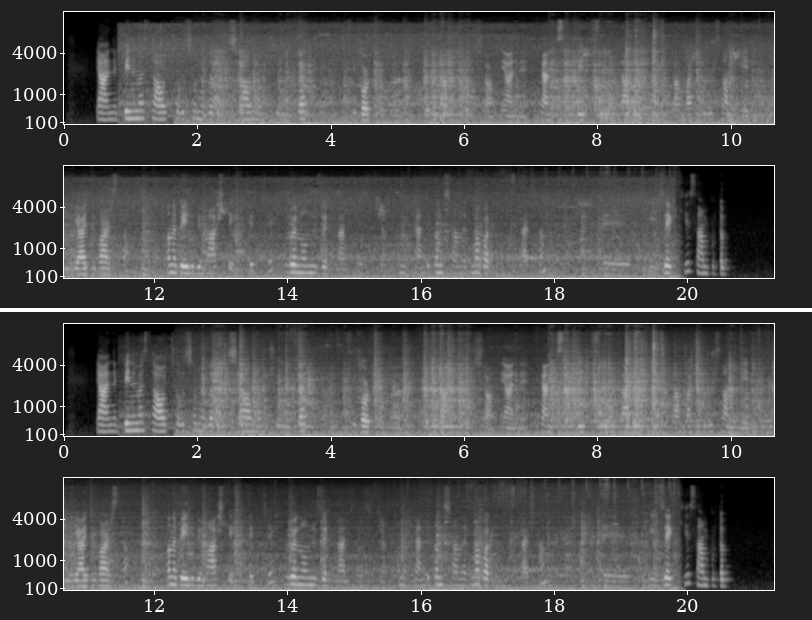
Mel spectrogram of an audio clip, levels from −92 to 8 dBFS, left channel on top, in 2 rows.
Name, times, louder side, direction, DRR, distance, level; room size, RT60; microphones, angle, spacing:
voice 1, 0.5-4.0 4.4-5.1 5.4-11.6 12.2-17.2 17.5-17.9 18.7-19.2 19.4-20.6, equal, 5° right, 0.3 m, -27 dB
sound 1, 0.8-19.8, left 5 dB, 80° left, 0.5 m, -38 dB
sound 2, 1.6-19.9, right 1 dB, 55° right, 1.0 m, -29 dB
3.7 x 3.1 x 4.6 m
head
